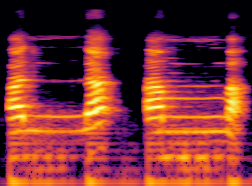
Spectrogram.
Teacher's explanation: 17 নম্বর মাখরাজ নাকের বাঁশি হইতে গুন্নাহ উচ্চারিত হয়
